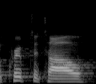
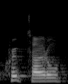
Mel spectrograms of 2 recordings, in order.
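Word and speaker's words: Kryptotal: here we have the Continental crypto tile or cryptal depending on how you want to pronounce it front specific in the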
